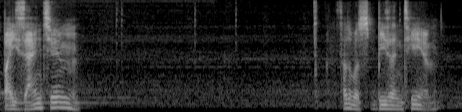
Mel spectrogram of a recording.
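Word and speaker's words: Byzantium: That's how it's pronounced. Baantium.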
